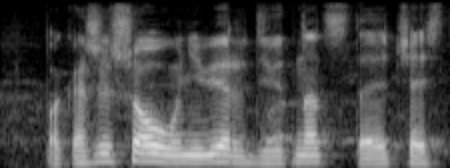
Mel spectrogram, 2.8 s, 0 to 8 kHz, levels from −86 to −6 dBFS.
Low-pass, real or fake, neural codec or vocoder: 7.2 kHz; real; none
